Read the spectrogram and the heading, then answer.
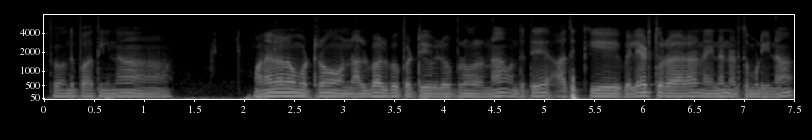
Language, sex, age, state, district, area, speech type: Tamil, male, 18-30, Tamil Nadu, Coimbatore, rural, spontaneous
